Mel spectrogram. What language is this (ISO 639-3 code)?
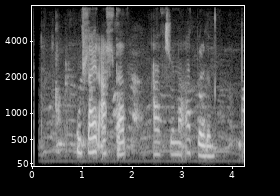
isl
